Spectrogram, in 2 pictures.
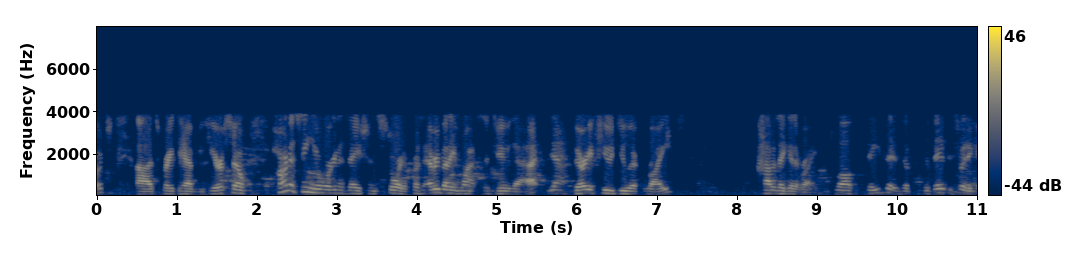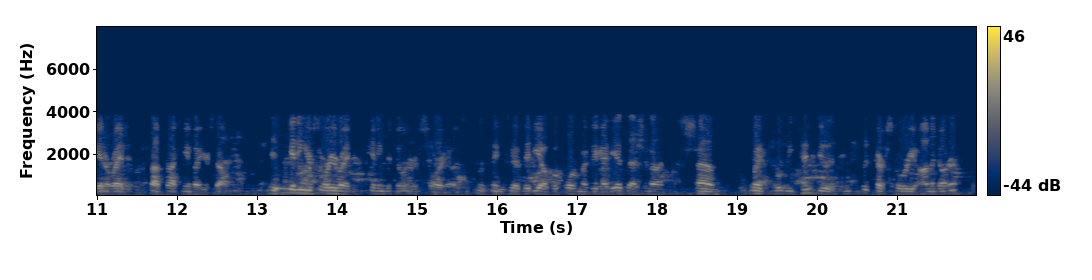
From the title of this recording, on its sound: LIVE from BBCON 2015 - The Blackbaud Conference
